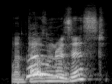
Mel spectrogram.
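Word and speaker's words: 1000xRESIST: I think the besties talked about this, that it's like Hunter x Hunter. You don't say the X. Yeah, So I it's couldn't 1000 decide on Resist. 1000 Resist, huh?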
